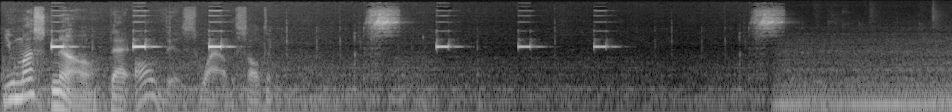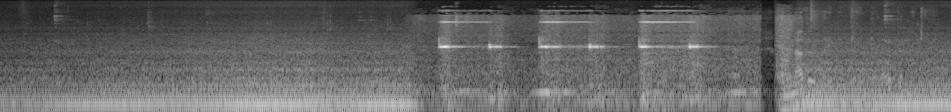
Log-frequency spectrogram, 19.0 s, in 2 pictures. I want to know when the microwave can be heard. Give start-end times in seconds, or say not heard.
0.0-19.0.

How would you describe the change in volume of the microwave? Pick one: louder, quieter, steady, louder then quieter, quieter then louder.
quieter then louder.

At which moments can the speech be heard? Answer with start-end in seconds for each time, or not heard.
0.0-2.8, 17.0-18.9.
